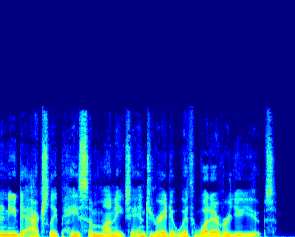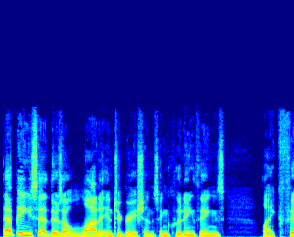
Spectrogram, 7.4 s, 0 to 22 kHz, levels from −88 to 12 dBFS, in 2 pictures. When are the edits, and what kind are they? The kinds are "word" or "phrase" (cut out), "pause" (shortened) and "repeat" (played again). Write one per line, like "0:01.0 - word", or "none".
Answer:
none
